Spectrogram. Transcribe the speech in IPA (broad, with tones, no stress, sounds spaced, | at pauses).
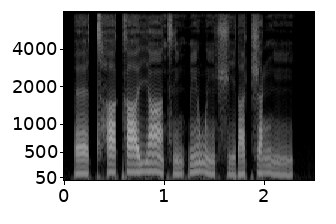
ɛ˨ tʰ a˦ k a˦ j ã˦˨ t͡s ĩ˨ k͡p ĩ˦ w ĩ˨ ʃ i˨ ɾ a˦ t͡ʃ a˦ ŋ ĩ˨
